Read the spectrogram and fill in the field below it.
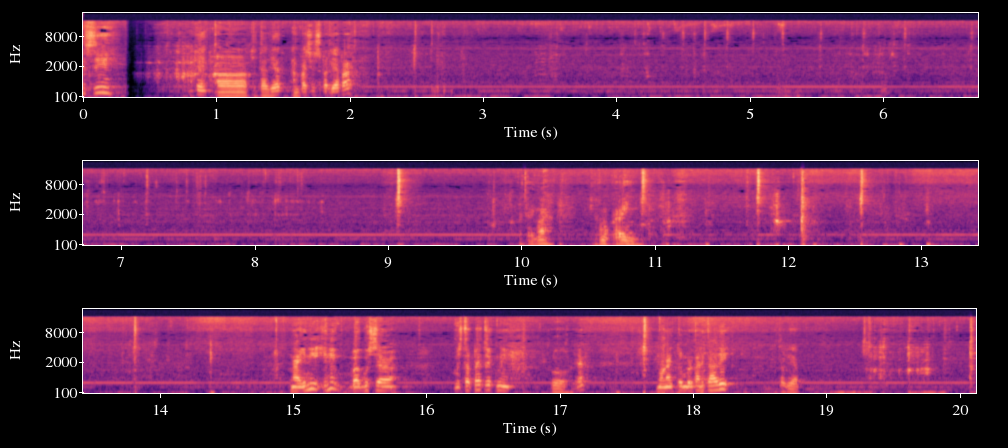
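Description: The arms of a manual lever espresso maker are pressed down.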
